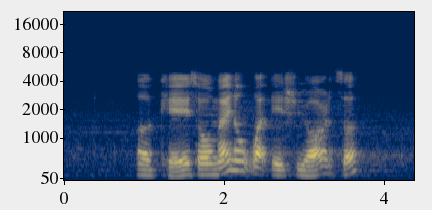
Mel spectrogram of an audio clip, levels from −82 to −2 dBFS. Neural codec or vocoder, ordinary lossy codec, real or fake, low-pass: none; none; real; 5.4 kHz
